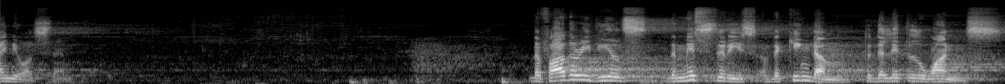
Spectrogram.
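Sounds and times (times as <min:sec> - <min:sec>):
low steady hiss: 0:00.0 - 0:10.0
soft low thuds: 0:05.0 - 0:05.3.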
